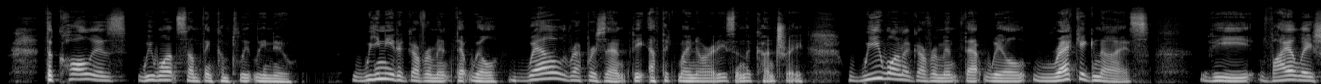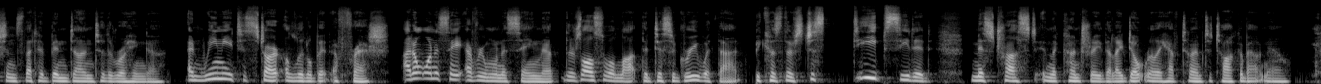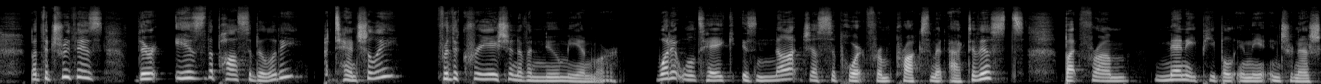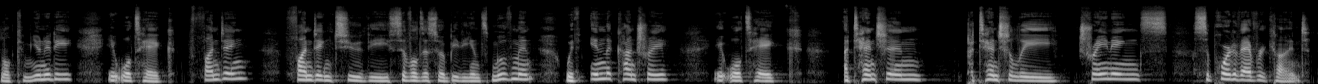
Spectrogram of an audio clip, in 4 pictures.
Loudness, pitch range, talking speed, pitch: -22 LUFS, 155-225 Hz, 160 wpm, 180 Hz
